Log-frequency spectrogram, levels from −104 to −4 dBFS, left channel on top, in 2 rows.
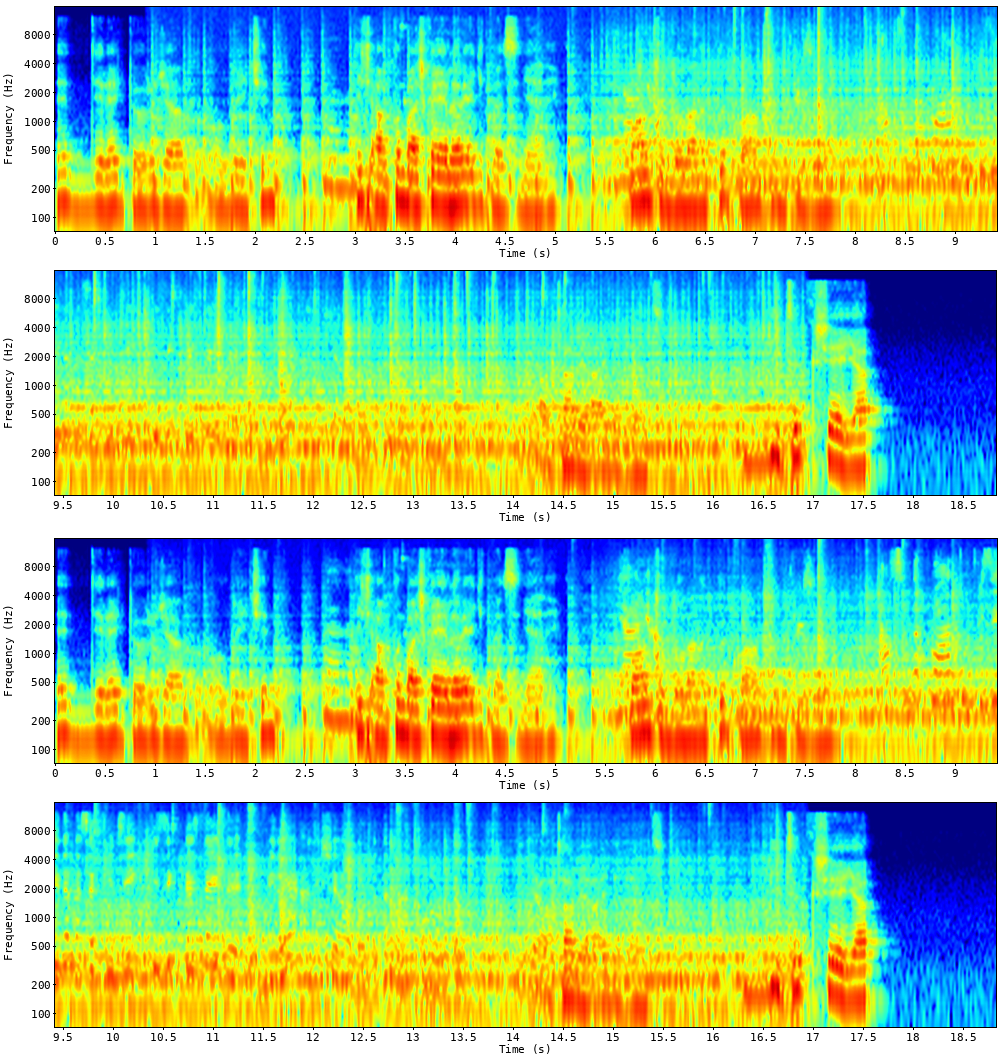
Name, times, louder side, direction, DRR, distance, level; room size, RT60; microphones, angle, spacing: voice 1, 0.0-2.2 3.0-5.0 5.7-7.8 14.2-15.5 16.3-17.5, equal, 5° left, 0.5 m, -24 dB
sound 1, 0.9-16.9, left 1 dB, 55° left, 1.2 m, -31 dB
voice 2, 2.7-3.1 5.5-6.4 8.2-13.6 14.0-14.5, right 3 dB, 85° right, 0.8 m, -33 dB
6.3 x 2.9 x 5.3 m
head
